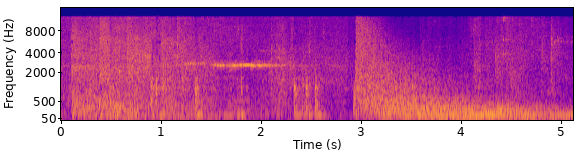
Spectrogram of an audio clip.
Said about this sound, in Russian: И вот в старинных стенах фабрики зазвучала трескотня страйкбольных автоматов и взрывы гранат.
